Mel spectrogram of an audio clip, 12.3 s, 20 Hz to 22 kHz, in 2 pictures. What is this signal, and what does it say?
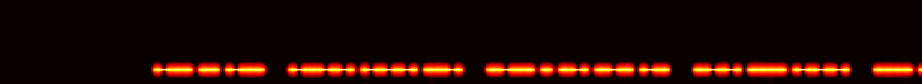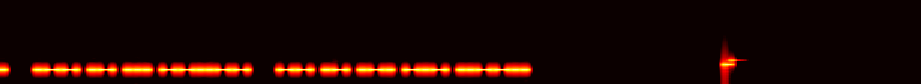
Morse code, heard as a keyed tone, about 37 wpm, 700 Hz. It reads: DID YOU LEARN WHO HE WAS, MARK?
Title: Sentences from Top 1000 Words - Review Part 1 - 40wpm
